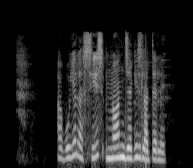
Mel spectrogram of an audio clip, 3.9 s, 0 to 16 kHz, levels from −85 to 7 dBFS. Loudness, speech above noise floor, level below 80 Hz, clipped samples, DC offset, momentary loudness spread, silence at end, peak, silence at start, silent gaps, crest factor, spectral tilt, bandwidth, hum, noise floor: -18 LUFS; 49 dB; -56 dBFS; under 0.1%; under 0.1%; 15 LU; 0.6 s; -2 dBFS; 0.35 s; 1.03-1.13 s; 18 dB; -4.5 dB/octave; 8 kHz; none; -66 dBFS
